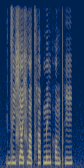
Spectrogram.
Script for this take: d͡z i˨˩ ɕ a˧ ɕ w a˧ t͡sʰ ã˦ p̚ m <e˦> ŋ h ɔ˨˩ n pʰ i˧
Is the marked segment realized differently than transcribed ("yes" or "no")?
yes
